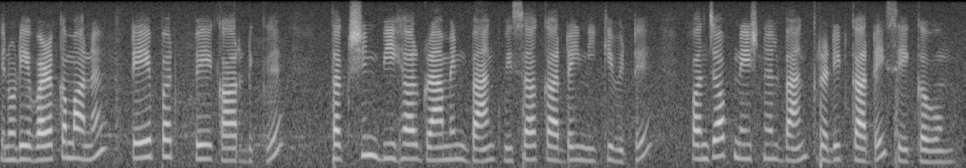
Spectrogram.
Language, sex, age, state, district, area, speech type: Tamil, female, 30-45, Tamil Nadu, Viluppuram, rural, read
